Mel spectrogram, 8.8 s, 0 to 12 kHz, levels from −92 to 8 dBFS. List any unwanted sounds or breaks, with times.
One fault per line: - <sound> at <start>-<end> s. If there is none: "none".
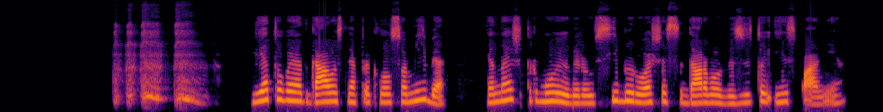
- throat clearing at 1.1-2.2 s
